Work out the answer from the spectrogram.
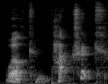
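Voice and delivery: restrained, formal welcome; stiff. A narrator's reading. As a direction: greet him with cold courtesy. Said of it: "said Nick stiffly".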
